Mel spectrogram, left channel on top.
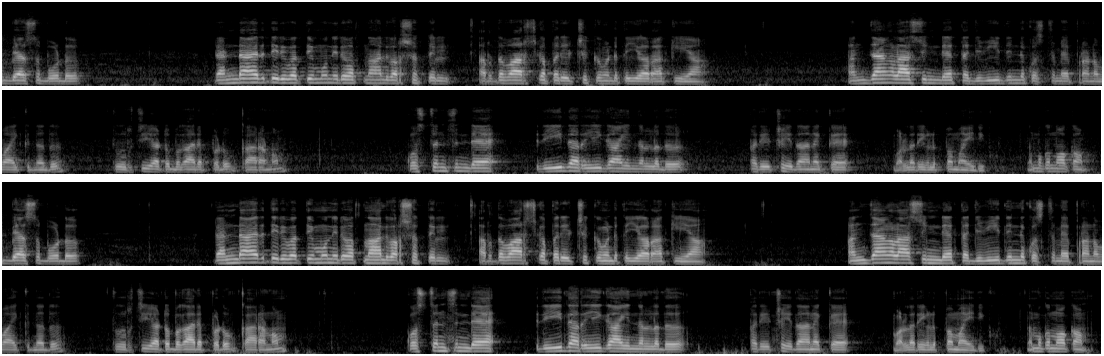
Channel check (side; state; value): both; normal; correlation 0.46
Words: ബോർഡ് 2023-24 വർഷത്തിൽ അർദ്ധവാർഷിക പരീക്ഷയ്ക്ക് വേണ്ടി തയ്യാറാക്കിയ 5ാം ക്ലാസ്സിൻ്റെ തജ്വീദിൻ്റെ ക്വസ്റ്റ്യൻ പേപ്പറാണ് വായിക്കുന്നത്. തീർച്ചയായിട്ടും ഉപകാരപ്പെടും. കാരണം ക്വസ്റ്റ്യൻസിൻ്റെ രീതി അറിയുക എന്നുള്ളത് പരീക്ഷ എഴുതാനൊക്കെ വളരെ എളുപ്പമായിരിക്കും. നമുക്ക് നോക്കാം.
